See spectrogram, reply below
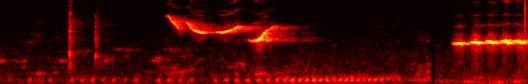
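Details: White-rumped shama tembakan song: a high descending whistle that wavers and drops, then a sustained steady whistled note with fast flutter, over a soft low rhythmic rumbling.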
